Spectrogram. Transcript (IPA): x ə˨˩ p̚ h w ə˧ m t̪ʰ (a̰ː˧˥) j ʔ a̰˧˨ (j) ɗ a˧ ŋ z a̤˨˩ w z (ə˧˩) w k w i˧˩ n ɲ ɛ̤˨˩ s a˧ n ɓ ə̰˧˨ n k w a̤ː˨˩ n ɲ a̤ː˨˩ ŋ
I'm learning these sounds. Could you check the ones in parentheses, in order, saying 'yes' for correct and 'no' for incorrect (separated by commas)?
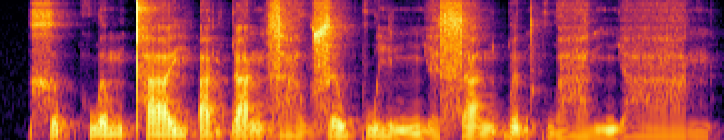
no, yes, no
